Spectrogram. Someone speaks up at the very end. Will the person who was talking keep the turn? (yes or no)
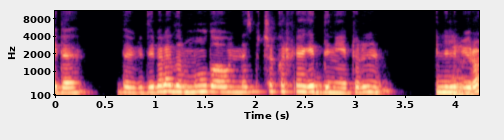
no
